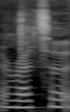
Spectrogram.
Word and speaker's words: Arezzo: Arezzo, Italy? – Right.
